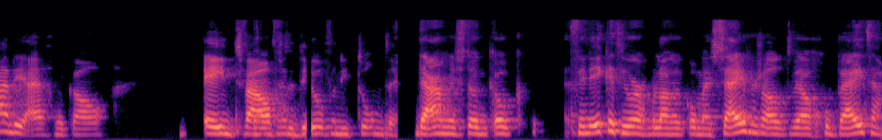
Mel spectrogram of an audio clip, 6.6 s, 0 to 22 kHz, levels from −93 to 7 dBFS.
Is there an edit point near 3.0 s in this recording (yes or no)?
yes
